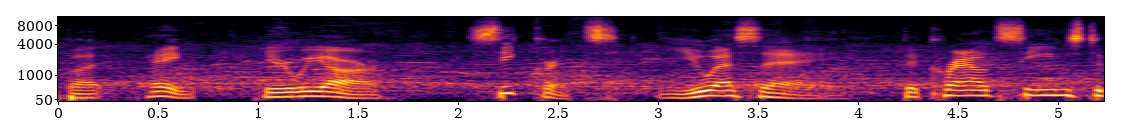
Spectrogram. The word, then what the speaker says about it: Seacrets: are coming at you from secrets that's spelled s e a c a jamaican-themed bar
